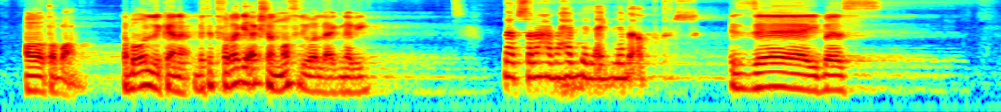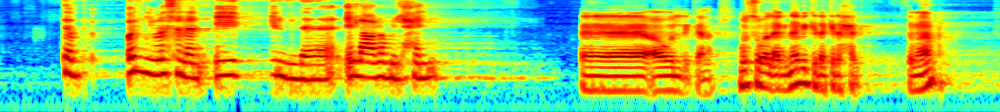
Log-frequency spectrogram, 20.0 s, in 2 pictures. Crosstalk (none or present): none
